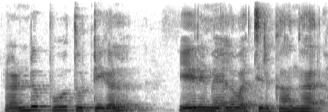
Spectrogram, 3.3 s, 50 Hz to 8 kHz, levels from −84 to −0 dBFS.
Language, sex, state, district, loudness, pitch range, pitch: Tamil, female, Tamil Nadu, Nilgiris, -14 LUFS, 185-205 Hz, 195 Hz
